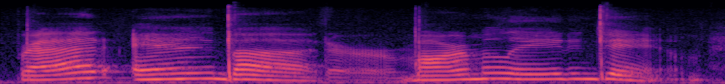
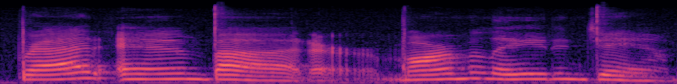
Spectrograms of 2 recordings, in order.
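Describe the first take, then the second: No difference in how they are said.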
